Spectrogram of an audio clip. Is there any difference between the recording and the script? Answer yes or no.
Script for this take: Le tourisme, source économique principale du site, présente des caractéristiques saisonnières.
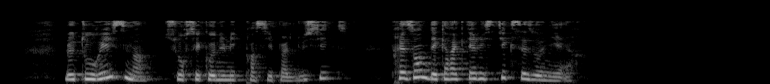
no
